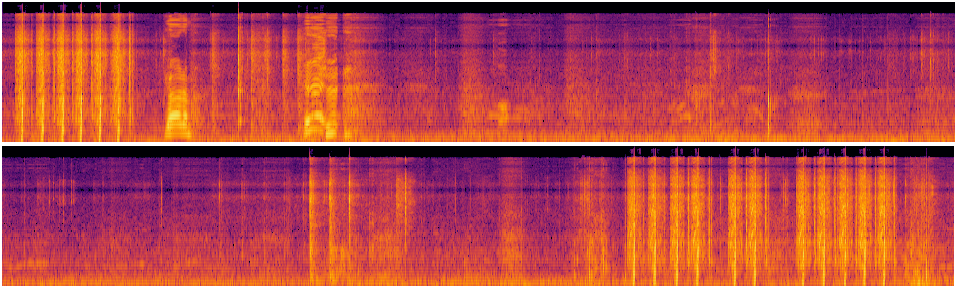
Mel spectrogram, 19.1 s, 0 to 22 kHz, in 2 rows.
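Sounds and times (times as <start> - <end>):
airsoft guns firing: 0.0 - 1.4, 15.8 - 18.6.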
